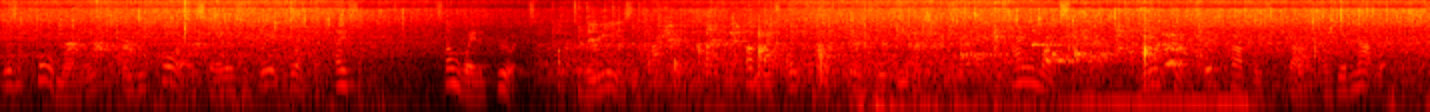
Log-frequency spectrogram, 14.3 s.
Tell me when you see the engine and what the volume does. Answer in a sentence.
You can hear the engine from 5.2 to 9.9 s, at a steady volume.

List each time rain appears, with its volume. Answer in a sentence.
You can hear the rain from 0.0 to 14.2 s, getting quieter then louder.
